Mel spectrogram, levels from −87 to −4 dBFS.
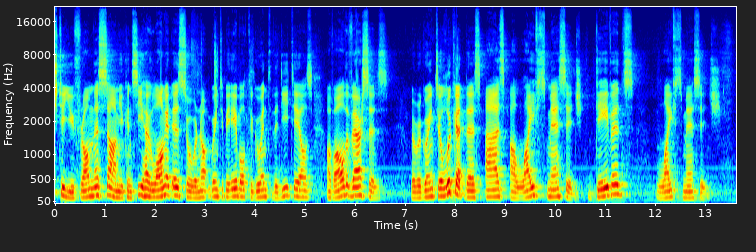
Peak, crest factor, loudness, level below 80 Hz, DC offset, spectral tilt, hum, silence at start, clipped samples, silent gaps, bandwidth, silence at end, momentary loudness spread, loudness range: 0 dBFS; 18 dB; -18 LUFS; -60 dBFS; under 0.1%; -5.5 dB/octave; none; 0 s; under 0.1%; none; over 20 kHz; 0.35 s; 13 LU; 3 LU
